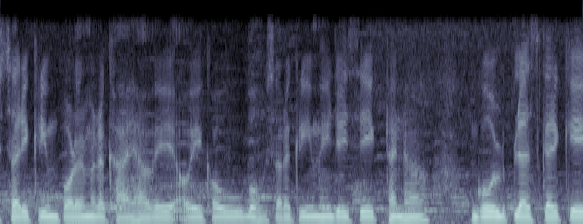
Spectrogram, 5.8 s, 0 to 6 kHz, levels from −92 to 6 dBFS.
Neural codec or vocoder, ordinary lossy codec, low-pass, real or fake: none; none; 5.4 kHz; real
